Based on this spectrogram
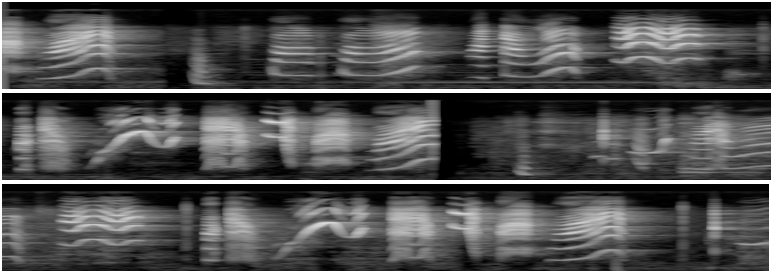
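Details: Pet ringneck parrot talking indoors, mimicking words like mummy and papa; a long run of bright, bending whistled syllables and harsh squawky notes, delivered in quick bursts with brief gaps.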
